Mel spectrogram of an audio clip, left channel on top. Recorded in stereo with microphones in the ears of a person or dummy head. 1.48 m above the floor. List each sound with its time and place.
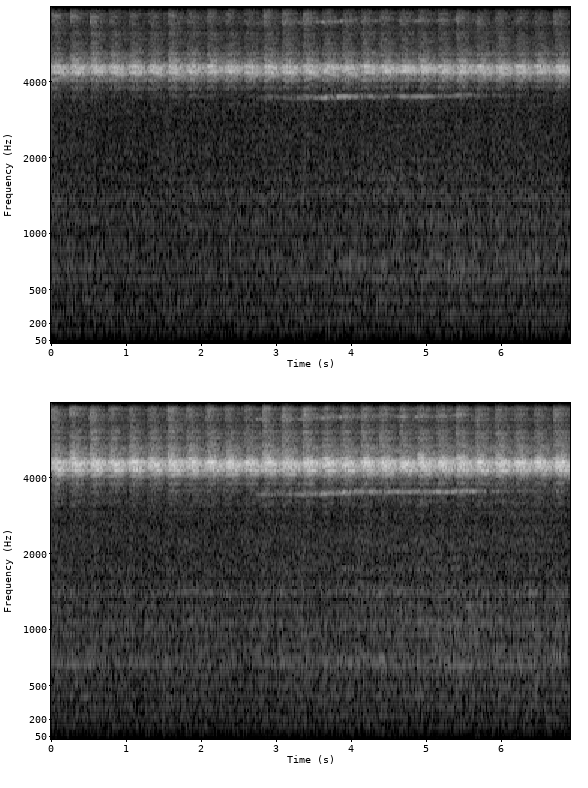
0.0 s an insect: 85° right, 1.3 m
